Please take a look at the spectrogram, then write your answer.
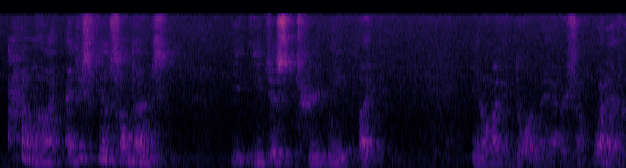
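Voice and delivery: low, quiet, sulky reply from a friend; soft, low imitation of a hurt friend; hurt mumble. Voicing Cooper's hurt reply.

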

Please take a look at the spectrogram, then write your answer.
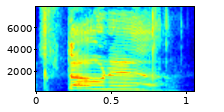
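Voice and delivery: high, loud yell; angry crowd shout. Acted. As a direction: shout the order. The crowd turns on Jesus.

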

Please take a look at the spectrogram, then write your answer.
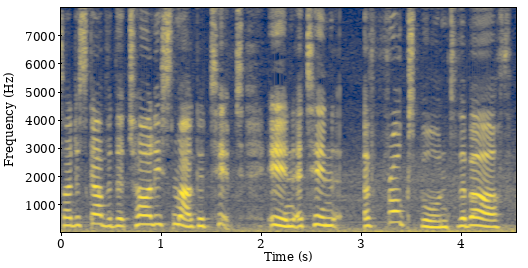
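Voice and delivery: ordinary delivery

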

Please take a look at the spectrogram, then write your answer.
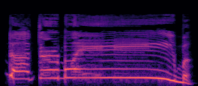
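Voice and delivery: very high, loud, stretched-out scream; long high-pitched holler; desperate call. A narrator's reading. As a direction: wail the name for help, holding the last word. Calling for help at museum.

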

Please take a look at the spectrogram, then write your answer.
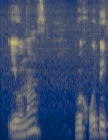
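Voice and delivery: ordinary talk, nothing marked

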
